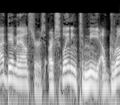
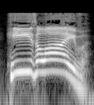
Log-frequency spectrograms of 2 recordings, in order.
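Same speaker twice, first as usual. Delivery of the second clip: high, long-drawn hammed-up cry; mock announcer scream; 10 semitones higher, much slower than usual. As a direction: stretch it out like an astonished commentator. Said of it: "so they scream, and I quote".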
